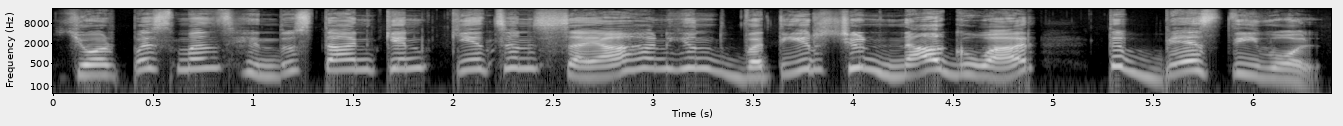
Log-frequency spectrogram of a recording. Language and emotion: Kashmiri, disgusted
